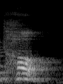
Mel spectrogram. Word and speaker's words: ধ: আর এটা হবে ধ ধ ভেতর থেকে একটা হ এর উচ্চারণ আসবে আর আচ্ছা ধ এখান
